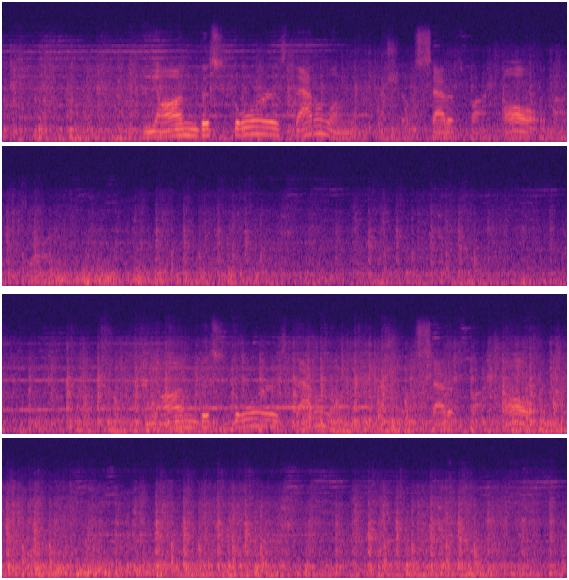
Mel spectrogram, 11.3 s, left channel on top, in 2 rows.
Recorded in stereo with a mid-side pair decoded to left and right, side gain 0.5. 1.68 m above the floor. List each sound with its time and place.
1.4 s a man speaking: 35° left; by 6.2 s straight ahead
